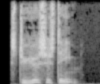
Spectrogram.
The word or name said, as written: styresystem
